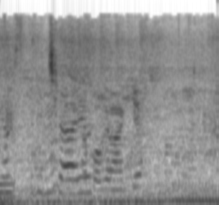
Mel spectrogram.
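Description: People's voices talking and laughing over a steady low hum.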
